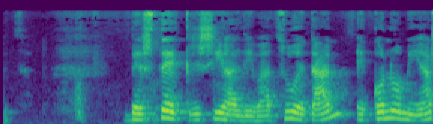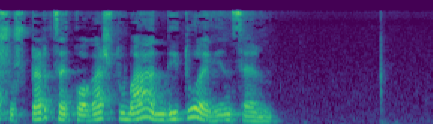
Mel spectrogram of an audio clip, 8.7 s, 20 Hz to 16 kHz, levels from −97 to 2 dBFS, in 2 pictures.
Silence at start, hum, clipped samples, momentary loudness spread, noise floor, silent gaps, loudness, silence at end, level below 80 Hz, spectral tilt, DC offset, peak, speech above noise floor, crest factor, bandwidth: 0.2 s; none; under 0.1%; 11 LU; -72 dBFS; none; -20 LUFS; 1.6 s; -64 dBFS; -3 dB/octave; under 0.1%; -2 dBFS; 52 dB; 20 dB; 12 kHz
